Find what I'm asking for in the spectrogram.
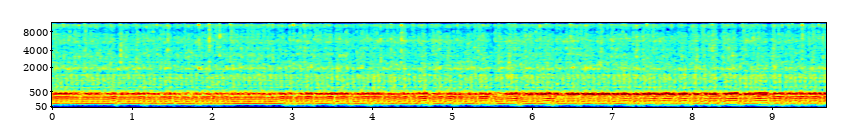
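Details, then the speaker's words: Turbo Suzuki Hayabusa engine on Power Commander/AutoTune, fuel leaned for smoother idle but kept slightly rich at 2000 ft altitude: even, steady idle with a settled low beat, no hunting or stumbling; normal idle. "now you'll see how Mike leans the fuel for a more smooth idle he leaves it a little bit rich but we're at 2000 feet and the motor will be shipped to sea level"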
